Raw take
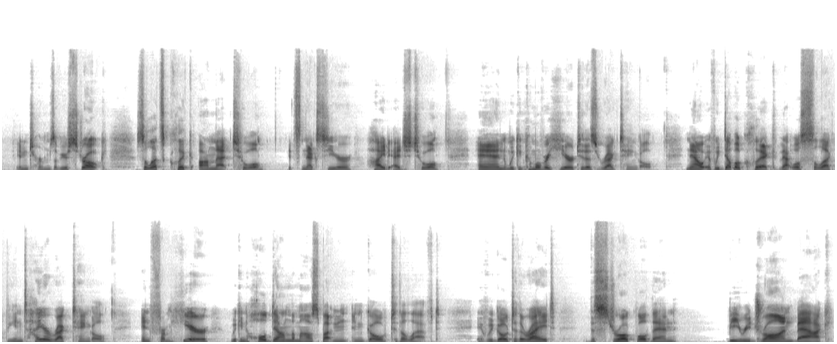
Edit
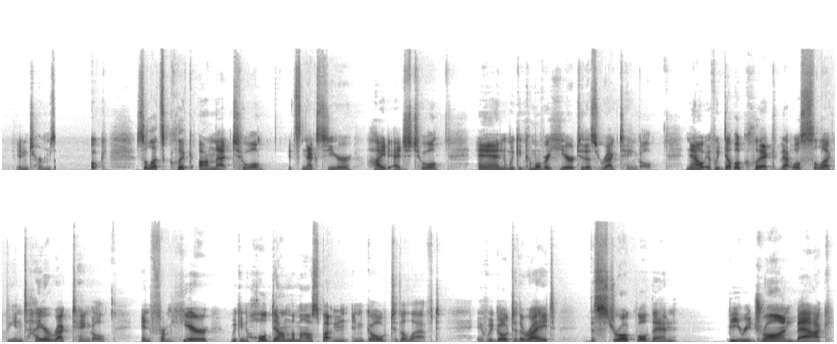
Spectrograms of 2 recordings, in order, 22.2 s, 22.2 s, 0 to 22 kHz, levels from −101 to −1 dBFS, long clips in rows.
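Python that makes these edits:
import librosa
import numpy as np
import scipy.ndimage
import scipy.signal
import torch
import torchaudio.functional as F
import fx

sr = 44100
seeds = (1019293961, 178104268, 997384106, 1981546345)

y = fx.edit(x, sr, fx.room_tone_fill(start_s=0.71, length_s=0.49), tone=tone)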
